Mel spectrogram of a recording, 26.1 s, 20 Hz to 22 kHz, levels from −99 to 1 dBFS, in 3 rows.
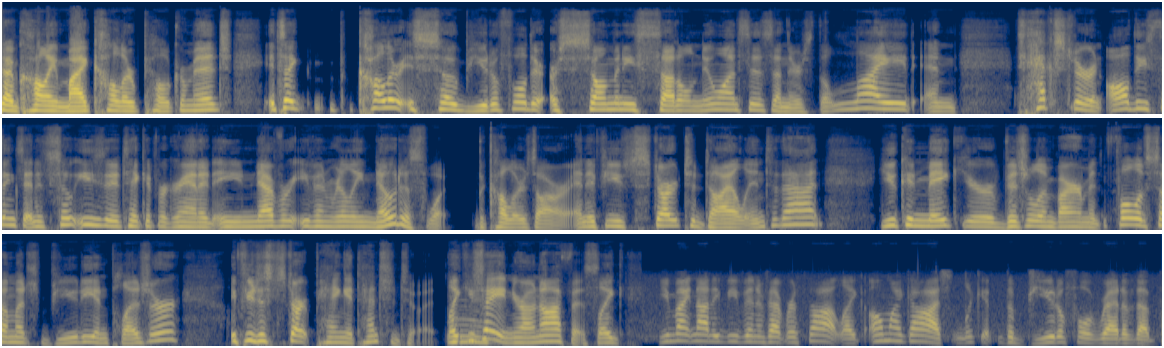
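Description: From 0.02 to 0.61 s the loudest speech peaks are flattened, leaving a harsh, crackling edge. This is likely microphone overload: input gain drives the signal about 2 dB past the converter's ceiling, so around one percent of samples are clipped.

At 1.02 s the level of both speech and background falls abruptly by about 3 dB in a single step. This points to the microphone volume being stepped down, the call software cutting input gain after the clipped peaks just before.

At 22.19 s, right after "your own office like", the sound turns duller and boxier through to the end, with no gap at the transition. Level drops by about 5 dB, and a new noise floor sits roughly 30 dB below the speech, consistent with the input switched to a poorer device.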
